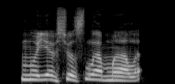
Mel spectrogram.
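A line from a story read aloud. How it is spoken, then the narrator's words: Sobbing woman. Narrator (Russian): закончила она, всхлипывая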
